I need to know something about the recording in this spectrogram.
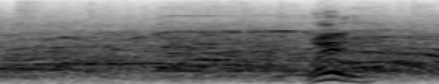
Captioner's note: crowd cheering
